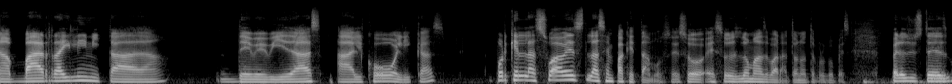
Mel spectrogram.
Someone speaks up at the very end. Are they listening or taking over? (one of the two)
listening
